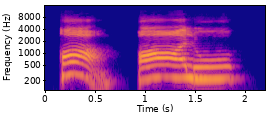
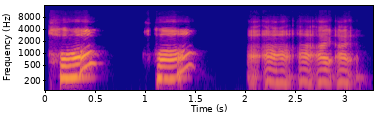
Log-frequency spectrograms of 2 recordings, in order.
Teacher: So there is no flow of breath when I'm pronouncing the qaf. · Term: majhura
